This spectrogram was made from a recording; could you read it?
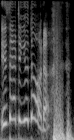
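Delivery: very high, clumsy, fake Italian accent. Daughter retelling an italian woman's question to her dad, bad italian accent. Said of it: "Pardon my bad Italian accent".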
